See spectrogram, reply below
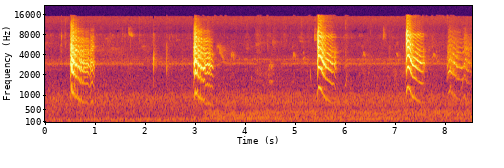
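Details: Red-breasted sapsucker calling: harsh, nasal, downward-slurred mewing squeals with rich harmonics, four calls spaced about two to two and a half seconds apart over a steady low background hum.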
